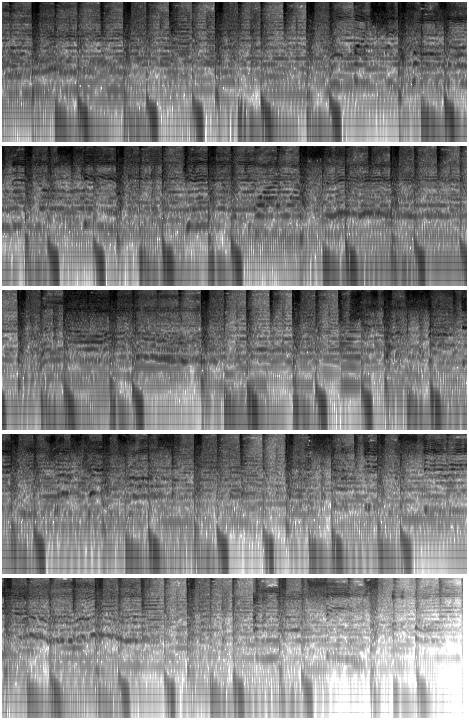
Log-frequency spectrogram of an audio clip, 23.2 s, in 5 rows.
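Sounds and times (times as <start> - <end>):
1980s pop rock drums: 0.0 - 23.1.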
